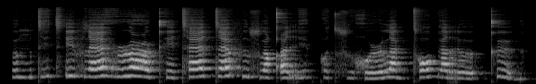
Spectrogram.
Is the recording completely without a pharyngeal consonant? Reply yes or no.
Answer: no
